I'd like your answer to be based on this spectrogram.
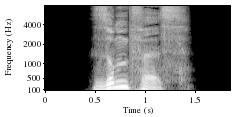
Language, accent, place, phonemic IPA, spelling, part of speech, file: German, Germany, Berlin, /ˈzʊmpfəs/, Sumpfes, noun, De-Sumpfes.ogg
- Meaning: genitive singular of Sumpf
